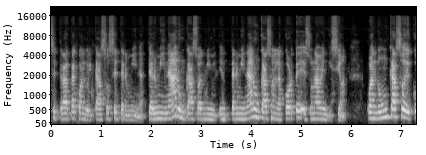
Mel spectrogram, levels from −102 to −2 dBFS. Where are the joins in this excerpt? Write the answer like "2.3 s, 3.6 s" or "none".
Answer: 6.2 s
